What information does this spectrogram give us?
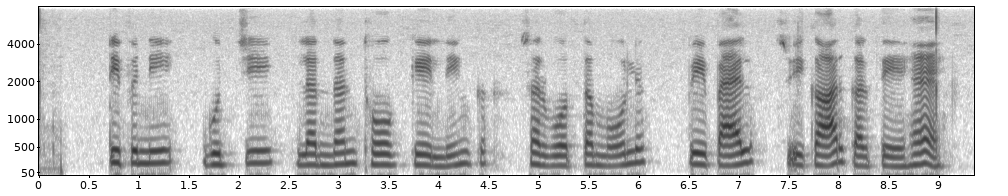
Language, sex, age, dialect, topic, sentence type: Hindi, female, 51-55, Awadhi Bundeli, banking, statement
